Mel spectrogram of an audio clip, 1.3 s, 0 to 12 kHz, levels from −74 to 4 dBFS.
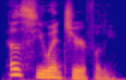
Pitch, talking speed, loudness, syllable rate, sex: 130 Hz, 140 wpm, -17 LUFS, 5.5 syllables/s, male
